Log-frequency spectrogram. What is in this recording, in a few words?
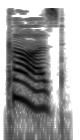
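"caused", British English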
